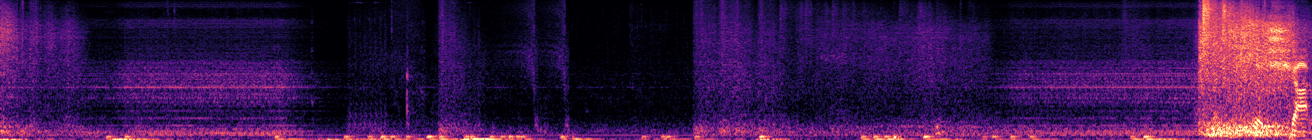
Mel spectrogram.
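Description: Gunfire and artillery in the war strategy game Armored Brigade sound as repeated sharp booms and cracks in uneven bursts, some loud and close, others distant, over a low rumbling background.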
